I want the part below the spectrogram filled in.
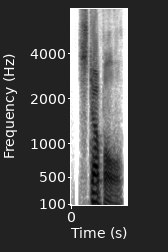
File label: "stubble", American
